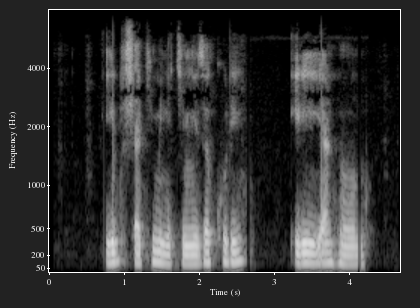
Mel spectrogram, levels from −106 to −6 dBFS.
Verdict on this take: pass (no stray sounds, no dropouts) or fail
pass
